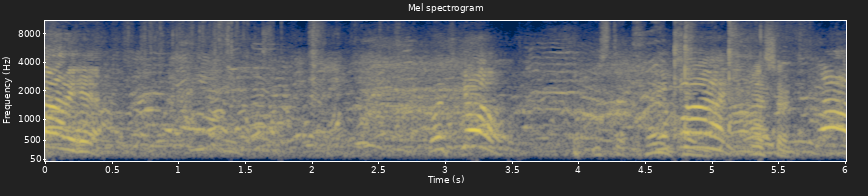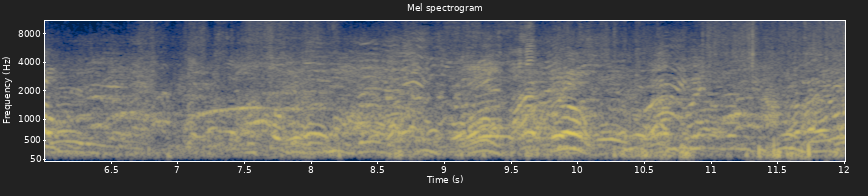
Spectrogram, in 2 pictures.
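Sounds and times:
crowd of students talking: 0:00.0 - 0:12.0.

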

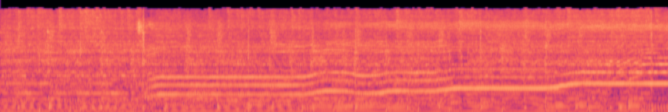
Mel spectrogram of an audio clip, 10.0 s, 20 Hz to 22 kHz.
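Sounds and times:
live rock band: 0:00.0 - 0:10.0.

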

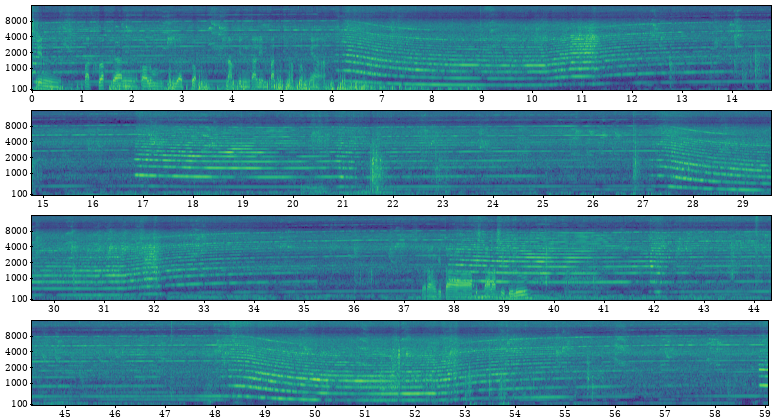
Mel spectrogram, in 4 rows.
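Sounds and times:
sliding droning tone: 0:10.2 - 0:58.9.

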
